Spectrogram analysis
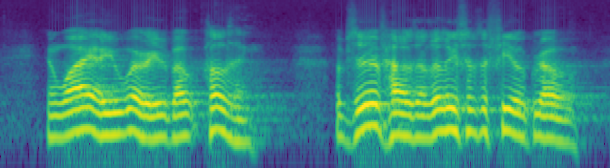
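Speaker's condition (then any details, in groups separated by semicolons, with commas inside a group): Parkinson's disease; Parkinson's attacks muscles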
